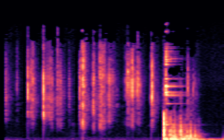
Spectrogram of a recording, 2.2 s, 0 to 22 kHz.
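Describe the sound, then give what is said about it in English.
Dice rattle and tumble across a table in a quick, uneven string of small hard clicks, ending in a louder clattering burst that rings briefly before settling, the roll coming up 10. No one speaks. “What'd you roll? It is a 10.”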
